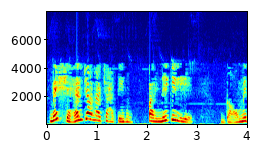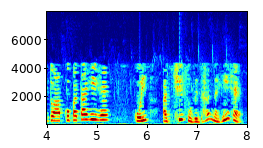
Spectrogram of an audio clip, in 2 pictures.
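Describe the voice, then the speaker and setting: A woman's voice: high-pitched, big pitch swings, unhurried, breathy edge, voice pushed up, exaggerated voice. A woman voicing a determined, respectful young daughter in a Hindi moral story, earnest and pleading. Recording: dull lo-fi audio, music behind.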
